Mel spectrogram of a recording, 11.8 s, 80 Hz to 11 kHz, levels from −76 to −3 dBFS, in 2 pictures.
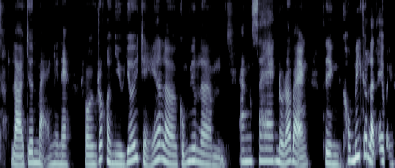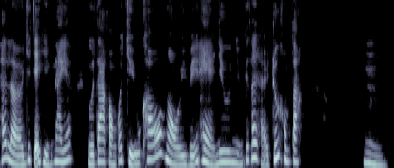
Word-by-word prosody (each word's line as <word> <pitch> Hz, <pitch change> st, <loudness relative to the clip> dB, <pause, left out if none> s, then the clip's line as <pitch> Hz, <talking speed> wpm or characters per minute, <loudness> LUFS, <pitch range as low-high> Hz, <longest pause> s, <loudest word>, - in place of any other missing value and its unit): là 165 Hz, -1 st, +3 dB
trên 205 Hz, +2 st, 0 dB
mạng 170 Hz, -2 st, -4 dB
này 185 Hz, 0 st, -3 dB
nè, 175 Hz, -1 st, -1 dB, 0.2 s
rồi 175 Hz, 0 st, +1 dB
rất 275 Hz, -1 st, -1 dB
là 225 Hz, -, +3 dB
nhiều 180 Hz, -2 st, 0 dB
giới 255 Hz, +6 st, +3 dB
trẻ 195 Hz, -7 st, -1 dB, 0.2 s
là 195 Hz, -8 st, +2 dB
cũng 180 Hz, +5 st, -3 dB
như 240 Hz, +1 st, +3 dB
là 185 Hz, -6 st, -1 dB, 0.4 s
ăn 225 Hz, +1 st, 0 dB
sang 235 Hz, 0 st, +1 dB
đồ 200 Hz, -, +2 dB
đó 220 Hz, +3 st, +3 dB
bạn, 170 Hz, -8 st, +3 dB, 0.3 s
thì 190 Hz, -3 st, +3 dB
không 245 Hz, +7 st, +1 dB
biết 315 Hz, +5 st, +5 dB
á 345 Hz, -, +3 dB
là -, -, +6 dB
theo 230 Hz, -, +3 dB
bạn 175 Hz, -, -9 dB
thấy 275 Hz, -, 0 dB
là 205 Hz, -9 st, +3 dB
giới -, -, -1 dB
trẻ -, -, +6 dB
hiện 180 Hz, -3 st, -2 dB
nay 225 Hz, -1 st, +1 dB
á, 260 Hz, -, -2 dB, 0.2 s
người 180 Hz, -1 st, 0 dB
ta 220 Hz, -1 st, +2 dB
còn 180 Hz, -3 st, -1 dB
có 235 Hz, -, -3 dB
chịu 185 Hz, -4 st, +1 dB
khó 270 Hz, +8 st, +1 dB
ngồi 170 Hz, -8 st, +1 dB
vỉa 170 Hz, +5 st, 0 dB
hè 205 Hz, -8 st, +2 dB
như 210 Hz, +4 st, 0 dB
những 190 Hz, -3 st, -5 dB
cái 255 Hz, -, -3 dB
thế 295 Hz, 0 st, +4 dB
hệ 165 Hz, -, -4 dB
trước 290 Hz, +4 st, +2 dB
không 250 Hz, -5 st, -2 dB
ta? 225 Hz, -1 st, +1 dB, 1.0 s
Ừm. 170 Hz, -5 st, -3 dB
210 Hz, 265 wpm, -24 LUFS, 180-235 Hz, 1.0 s, là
